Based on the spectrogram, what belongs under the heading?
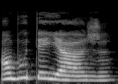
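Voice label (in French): "embouteillage", French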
